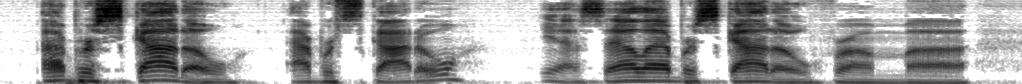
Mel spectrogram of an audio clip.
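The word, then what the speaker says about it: Abbruscato: Abrascato.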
